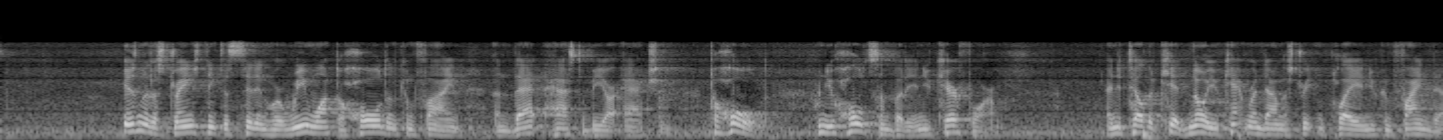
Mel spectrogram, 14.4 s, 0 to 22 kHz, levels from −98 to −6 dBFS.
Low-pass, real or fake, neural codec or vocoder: 7.2 kHz; real; none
